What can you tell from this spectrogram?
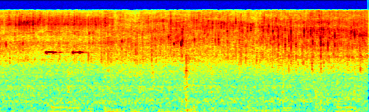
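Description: Whole button mushrooms sizzling in oil in a frying pan over high heat, a steady, even sizzle; they are browned and nearly done.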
